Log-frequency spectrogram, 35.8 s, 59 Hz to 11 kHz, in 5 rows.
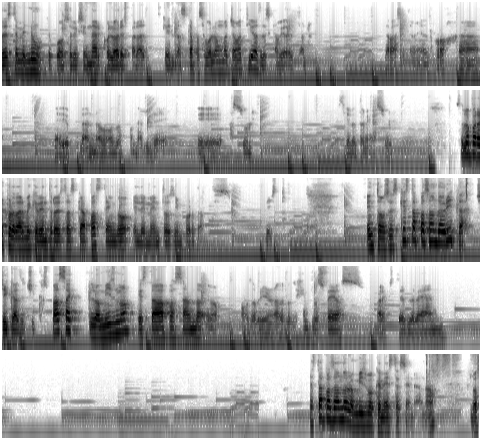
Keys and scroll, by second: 20.0 z, 29.3 Tab, 30.6 Right, 30.6 Down, 31.1 Down, 31.3 space.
